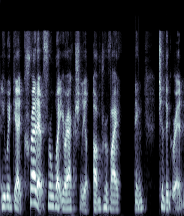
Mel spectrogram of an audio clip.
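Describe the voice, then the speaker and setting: A woman talks at a very fast pace with ordinary pitch variation. The background is quiet. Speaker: resident giving public comment. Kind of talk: public comment at a meeting. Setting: video call, camera off. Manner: halting, many fillers.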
